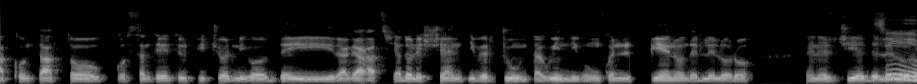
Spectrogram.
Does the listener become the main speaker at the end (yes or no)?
yes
